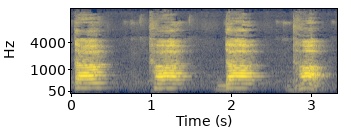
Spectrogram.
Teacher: दंत्य में त, थ, द, ध, यहां दांतों से जाकर के जीभ टकराती है।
